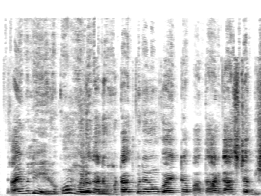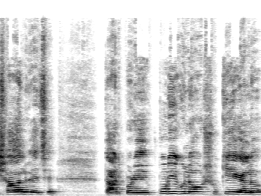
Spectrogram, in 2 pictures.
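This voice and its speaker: Over noticeable background noise and audible room echo, a woman with a high pitch speaks with lively intonation. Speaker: lifestyle vlogger. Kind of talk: casual vlog talk. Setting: at home. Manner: halting.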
